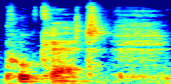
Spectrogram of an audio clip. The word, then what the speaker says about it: Phuket: how do you pronounce Phuket well that's how you pronounce it Phuket pH is an explosive P and is I have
